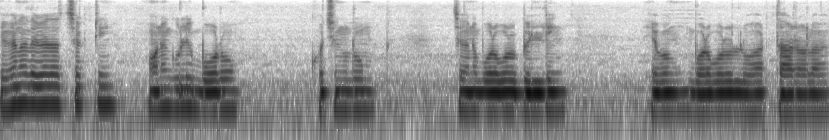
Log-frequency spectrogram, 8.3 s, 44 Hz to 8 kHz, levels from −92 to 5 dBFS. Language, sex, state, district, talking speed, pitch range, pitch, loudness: Bengali, male, West Bengal, Jhargram, 130 wpm, 130-150 Hz, 135 Hz, -15 LUFS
